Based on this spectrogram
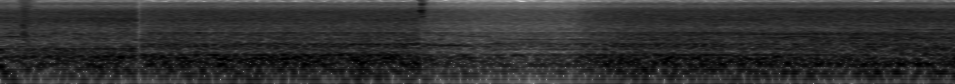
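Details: Liebert steam humidifier water fill valve, set back to normal operation: steady hiss of water through the valve over a low fan drone, with no chattering; earlier chattering is thought to be a relay passing too little voltage.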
